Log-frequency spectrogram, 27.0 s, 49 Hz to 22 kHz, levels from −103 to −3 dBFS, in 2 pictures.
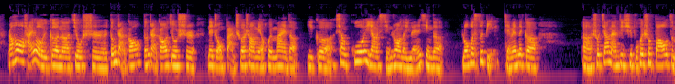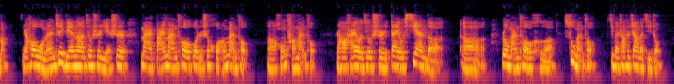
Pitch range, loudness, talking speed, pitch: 170-195 Hz, -21 LUFS, 250 characters per minute, 185 Hz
